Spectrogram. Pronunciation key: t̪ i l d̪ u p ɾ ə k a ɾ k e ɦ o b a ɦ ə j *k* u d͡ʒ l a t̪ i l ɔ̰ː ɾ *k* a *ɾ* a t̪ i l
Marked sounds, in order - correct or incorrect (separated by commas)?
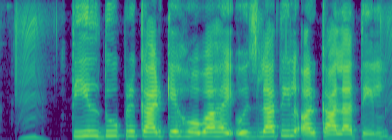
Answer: incorrect, correct, incorrect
